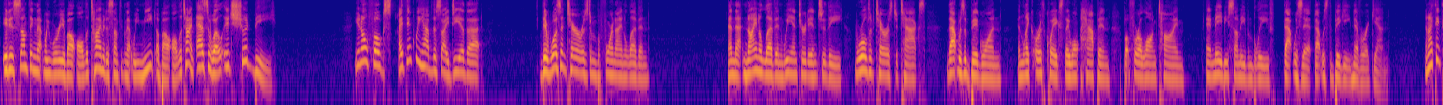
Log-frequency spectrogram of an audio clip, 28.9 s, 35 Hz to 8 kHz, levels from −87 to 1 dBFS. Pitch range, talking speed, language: 150-215 Hz, 175 wpm, English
